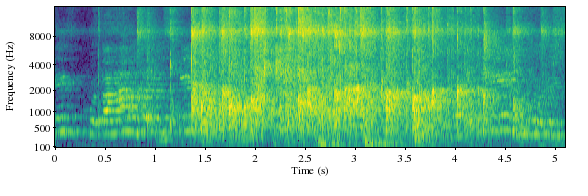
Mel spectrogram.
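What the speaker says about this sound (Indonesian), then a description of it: "Tepuk tangan untuk Rizky." A classroom of students claps for a student named Rizky, a dense burst of applause that starts suddenly and continues steadily, preceded by a moment of speech.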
